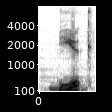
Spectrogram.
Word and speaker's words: Ryu: if there was like a big community of English speakers who would pronounce Ryuk as Ryuk.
